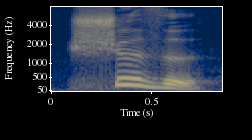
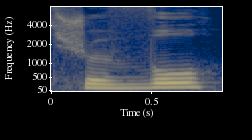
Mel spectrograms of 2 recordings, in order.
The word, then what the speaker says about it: cheveux: Final X is not pronounced.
